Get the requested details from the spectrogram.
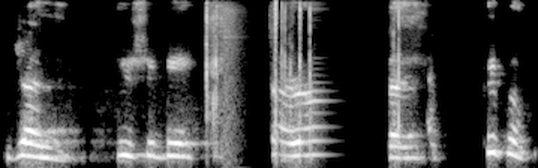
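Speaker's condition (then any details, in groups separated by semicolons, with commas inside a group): Cerebral palsy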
